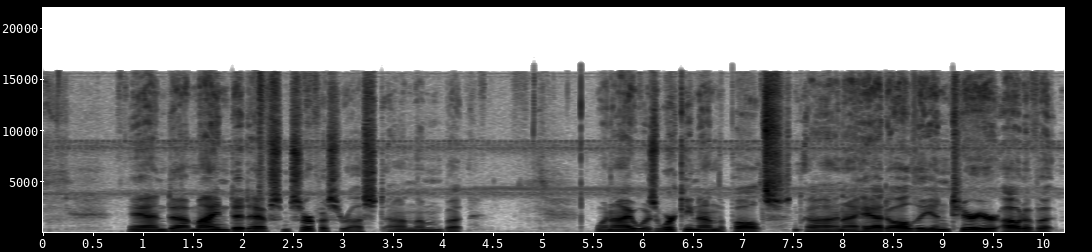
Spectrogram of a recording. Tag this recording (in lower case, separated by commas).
speech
